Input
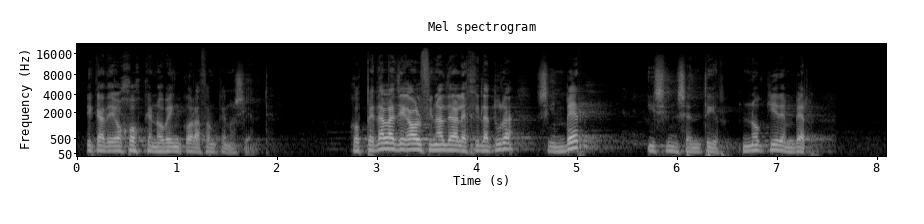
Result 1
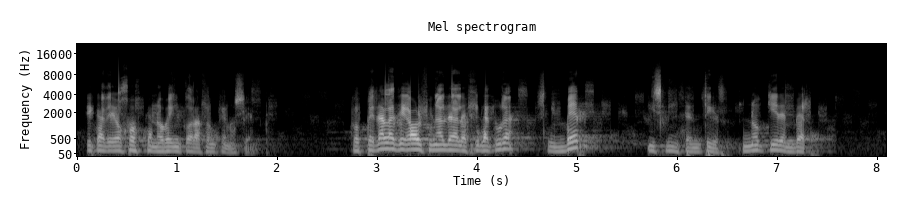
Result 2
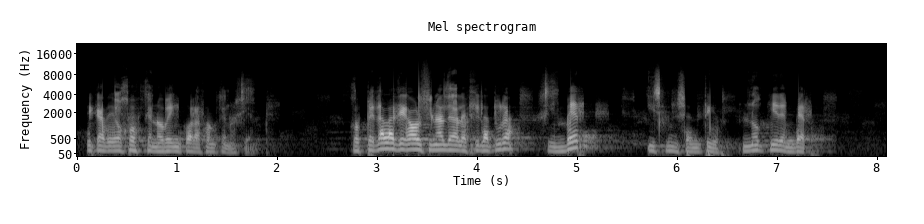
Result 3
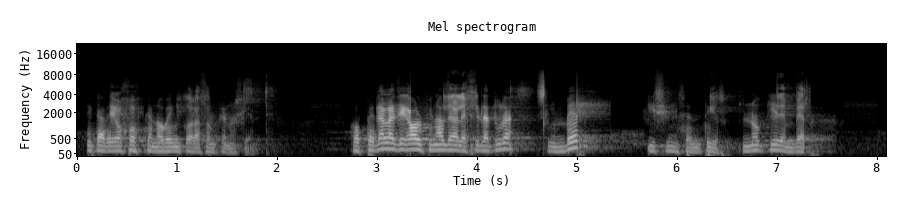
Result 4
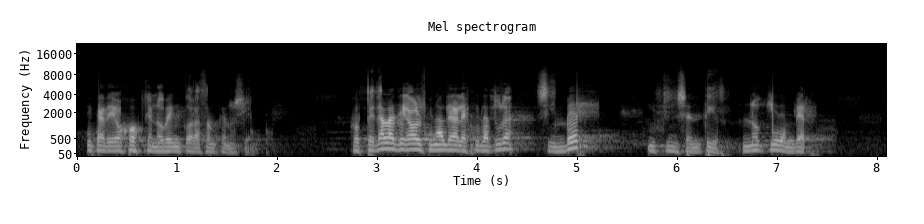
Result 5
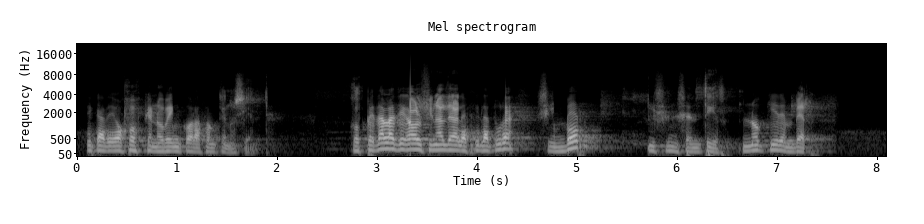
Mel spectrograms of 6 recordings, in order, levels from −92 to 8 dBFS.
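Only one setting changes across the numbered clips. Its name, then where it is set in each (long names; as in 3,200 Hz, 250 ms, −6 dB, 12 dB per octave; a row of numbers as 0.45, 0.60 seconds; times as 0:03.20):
low-pass on a step sequencer, speed: 12, 7.9, 3, 4.6, 2.1 Hertz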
